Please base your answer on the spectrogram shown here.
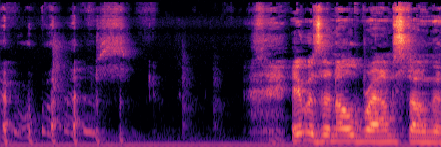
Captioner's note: old Man laughing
